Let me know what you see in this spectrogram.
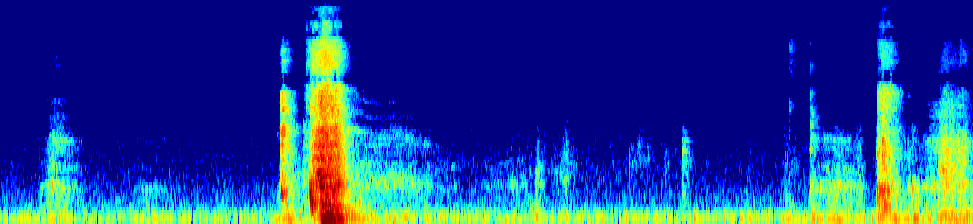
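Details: Morning allergy sneezing, muffled with tissues pressed tightly to the face: a sharp gasp then a strong sneeze, later another sneeze dampened by the tissue.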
